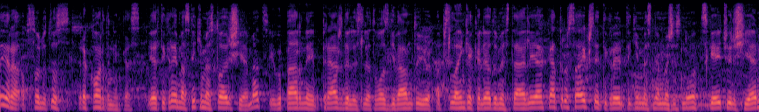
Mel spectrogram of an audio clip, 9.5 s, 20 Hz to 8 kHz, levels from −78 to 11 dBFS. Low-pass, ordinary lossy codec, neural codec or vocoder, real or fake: 7.2 kHz; Opus, 64 kbps; codec, 16 kHz, 16 kbps, FreqCodec, larger model; fake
